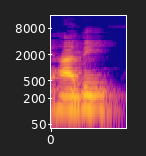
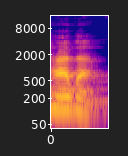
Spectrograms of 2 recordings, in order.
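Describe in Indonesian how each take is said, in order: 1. Kata ini berakhir dengan vokal i. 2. Kata ini berakhir dengan vokal a. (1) "Tidak bisa dibaca" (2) "tetap dibaca hadza"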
